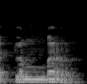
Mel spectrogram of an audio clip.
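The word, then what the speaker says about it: plumber: असी बोलते कूरीयर, जिदा प्लंबर, असी प्लंबर कहते ना, प्लंबर, वो प्लंबर नहीं कहणगे। तुसीं जाके देखो कभी गोरियां दे नाल तुहाडा संपर्क होवे या किते तुसीं कोई डिक्शनरी विच या जिथे प्रोनाउंसिएशन दित्ती है, वो कहणे प्लंबा, प्लंबा, ते प्लंबा मतलब कि वो रारा नहीं बोलते।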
